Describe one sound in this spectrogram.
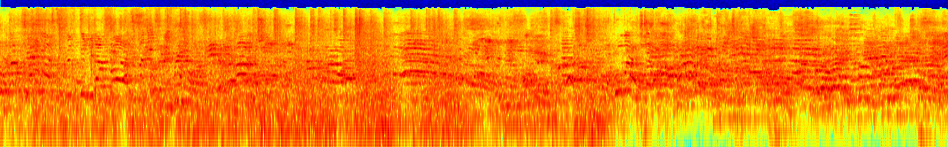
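A crowd of children and adults chatters and shouts in an echoing hall.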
